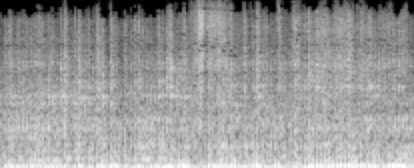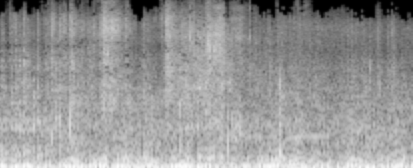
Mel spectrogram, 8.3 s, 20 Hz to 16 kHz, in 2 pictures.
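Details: 1994 Mazda 323 with a low, uneven idle and a shaky, lumpy beat even though idle speed holds steady; rough running, cause not yet pinned down.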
